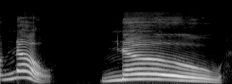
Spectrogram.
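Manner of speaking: loud, firm no; ringing no; emphatic no. Real, not acted. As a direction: shut the question down. Emphatic answer.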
